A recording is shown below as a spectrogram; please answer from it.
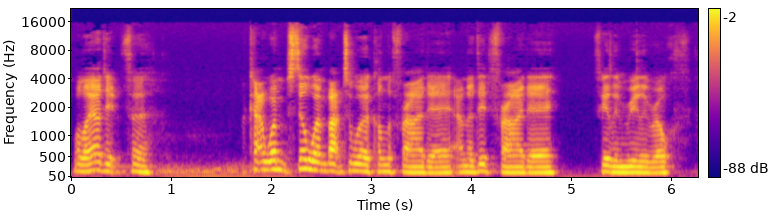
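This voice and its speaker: A middle-aged woman from England with a Lancashire accent, hosting a podcast in casual chat. Her naturally deep voice is still hoarse from laryngitis, and she rambles with many restarts. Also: steady tone, moderate pace, a little hiss or hum. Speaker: podcast host.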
